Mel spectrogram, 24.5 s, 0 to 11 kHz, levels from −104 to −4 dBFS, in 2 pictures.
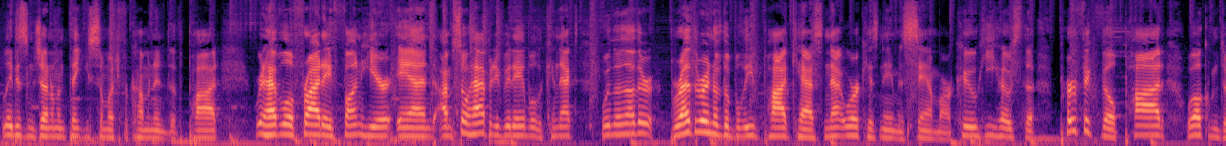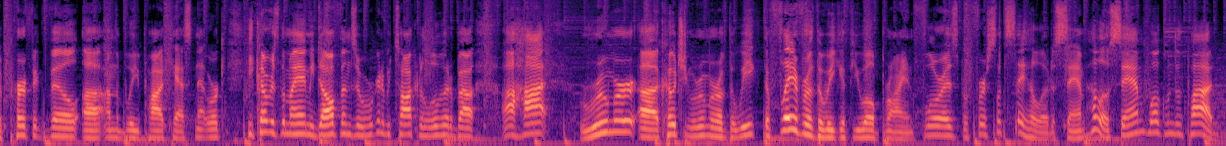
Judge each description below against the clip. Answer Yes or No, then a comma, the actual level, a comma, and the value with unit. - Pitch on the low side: No, medium, 160 Hz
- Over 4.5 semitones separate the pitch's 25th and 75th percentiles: Yes, average, 5.2 semitones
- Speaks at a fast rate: Yes, fast, 255 wpm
